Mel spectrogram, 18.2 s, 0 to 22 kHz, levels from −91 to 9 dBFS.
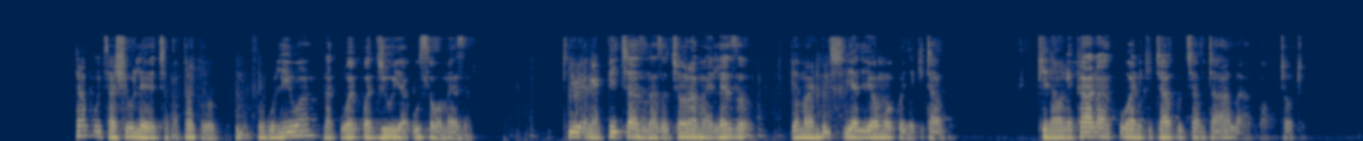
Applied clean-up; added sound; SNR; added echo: neural mask model DeepFilterNet 3.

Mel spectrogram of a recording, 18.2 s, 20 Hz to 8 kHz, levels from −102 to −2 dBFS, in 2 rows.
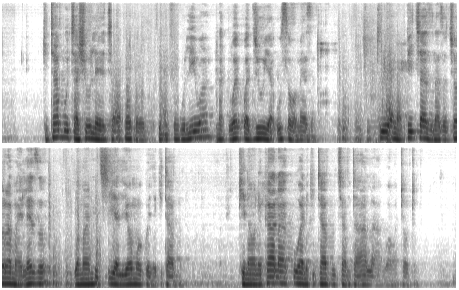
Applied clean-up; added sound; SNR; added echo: neural separator model SepFormer DNS4.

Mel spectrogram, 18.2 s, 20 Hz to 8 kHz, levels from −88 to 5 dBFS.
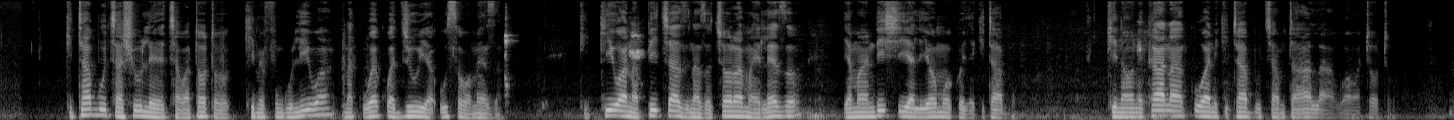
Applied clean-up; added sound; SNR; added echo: none; none; none; none.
